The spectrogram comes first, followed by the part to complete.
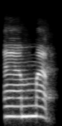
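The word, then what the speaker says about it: אמת: apa namanya kata yaitu Ini bacanya emmett tahu itu artinya adalah Allah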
